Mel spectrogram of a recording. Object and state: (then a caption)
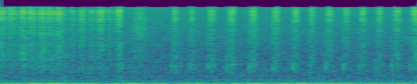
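Pencil strokes on a paper sketchbook page. A graphite pencil draws light strokes across a spiral-bound paper sketchbook page, giving a steady run of short, bright scratching bursts. A faint low rumble sits underneath throughout.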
